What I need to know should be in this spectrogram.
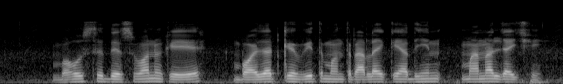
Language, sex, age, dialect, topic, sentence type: Magahi, female, 36-40, Western, banking, statement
